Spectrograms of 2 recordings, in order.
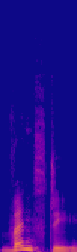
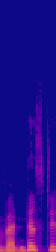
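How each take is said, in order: First: It is said in two syllables, with d silent. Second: It is said in three syllables, sounding the d. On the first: The speaker calls it right. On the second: The speaker calls it wrong. "कई लोग इसे वेडनेसडे बोलते हैं, वेडनेसडे नहीं"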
